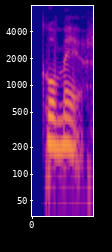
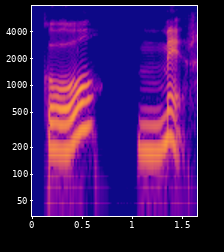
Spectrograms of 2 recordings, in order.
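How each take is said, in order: First: Said in the usual way. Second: "Comer" loudly in two pieces, co-mer; split into syllables. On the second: Shown as a demonstration. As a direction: pause between "Co" and "mer". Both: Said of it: "Two syllables".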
